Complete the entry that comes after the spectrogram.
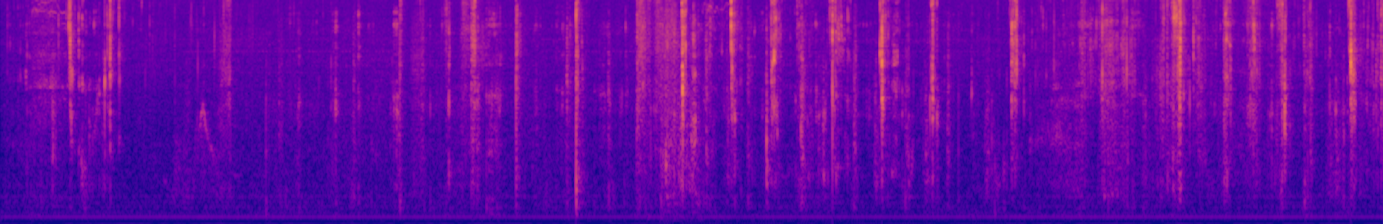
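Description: Close-miked chewing and biting of a McDonald's burger and french fries: an irregular run of many small sharp mouth clicks, with a faint steady low hum underneath.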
